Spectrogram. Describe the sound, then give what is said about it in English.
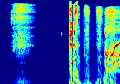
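Crunchy chewing of premium crunchy peanut butter: a short soft mouth noise, a brief pause, then a loud run of wet, crackling bites and chews. “More of what? The crunchy peanut butter or the good ass trades?”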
